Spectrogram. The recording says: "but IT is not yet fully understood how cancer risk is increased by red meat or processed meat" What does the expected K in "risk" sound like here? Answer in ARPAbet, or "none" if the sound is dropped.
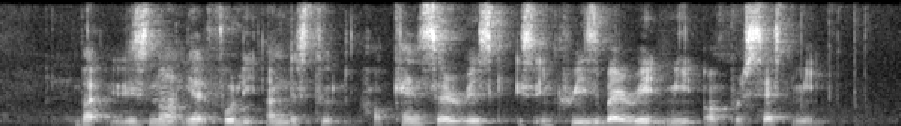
K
